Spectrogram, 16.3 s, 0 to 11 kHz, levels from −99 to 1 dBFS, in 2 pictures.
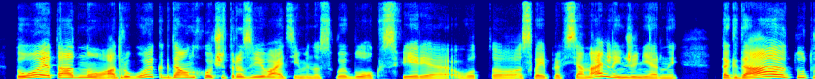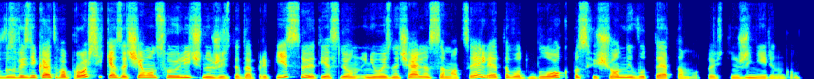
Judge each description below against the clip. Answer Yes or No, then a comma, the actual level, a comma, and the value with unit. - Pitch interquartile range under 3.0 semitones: No, average, 4.2 semitones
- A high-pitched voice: Yes, high, 200 Hz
